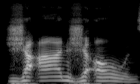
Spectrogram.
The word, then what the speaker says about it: J'onn J'onzz: J'onn J'onzz because there's an apostrophe. – That's how you so pronounce that.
